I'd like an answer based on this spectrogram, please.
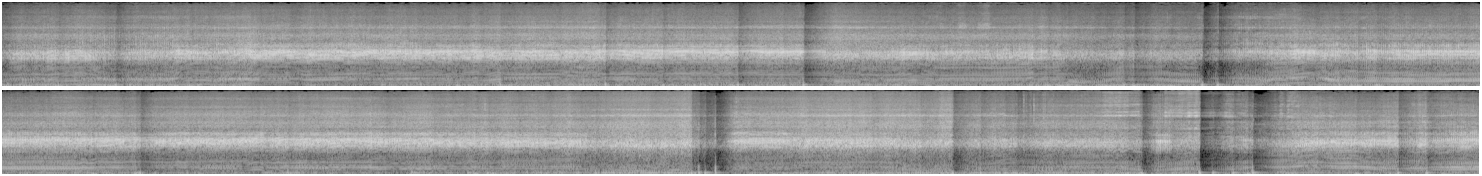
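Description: Honda dirt bike engine revving up and falling away again and again as the rider works the throttle and gears, with a steady rush of wind on the helmet-mounted microphone. Near the end the engine drops out briefly several times.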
